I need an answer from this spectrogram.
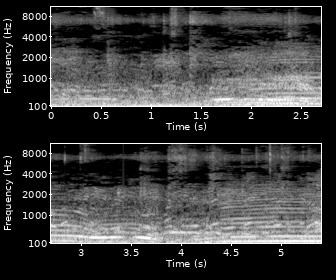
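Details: Cattle heard at a natural mating of cows, bulls and buffalo: low, droning moos that rise and waver over several seconds, against steady background hum and faint distant noise.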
